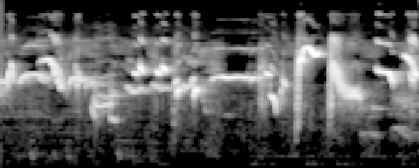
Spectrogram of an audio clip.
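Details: Oriental magpie-robin practice recording for competition birds: a short, fluid stretch of whistled song with sliding notes, a held mid-pitched tone and sharp high upslurs packed tightly together.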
